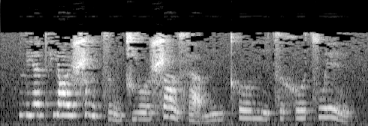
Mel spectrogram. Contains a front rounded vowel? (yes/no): no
